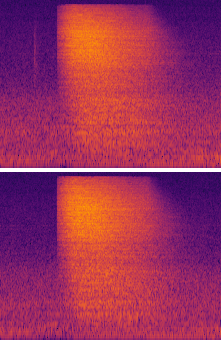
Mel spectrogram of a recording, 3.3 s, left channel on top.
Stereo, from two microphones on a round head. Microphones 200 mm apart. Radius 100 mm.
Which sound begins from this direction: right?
A whoosh, at 0.9 s.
